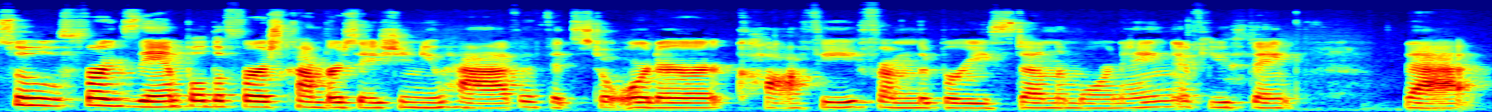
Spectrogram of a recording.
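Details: Adult female speaker; Normal speech.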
